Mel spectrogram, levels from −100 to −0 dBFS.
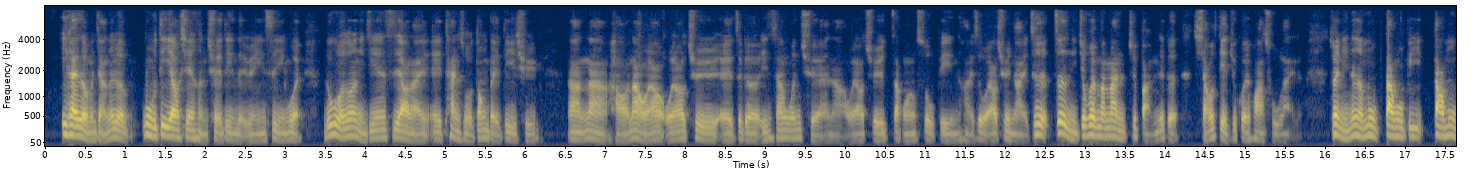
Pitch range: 95-130 Hz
